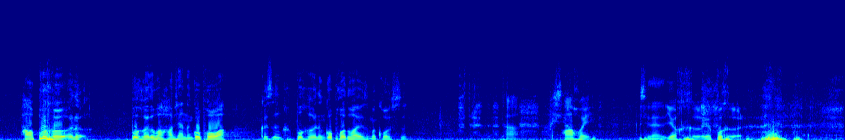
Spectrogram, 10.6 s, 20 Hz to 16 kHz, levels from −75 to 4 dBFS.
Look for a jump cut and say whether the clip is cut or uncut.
uncut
